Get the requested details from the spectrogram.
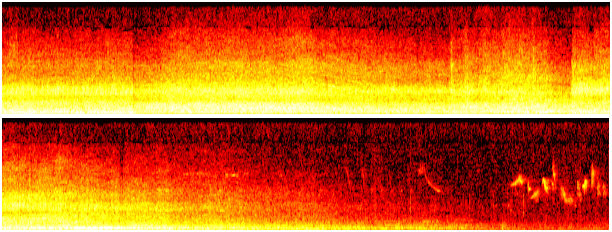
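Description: City traffic rushes past loudly, then fades away.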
